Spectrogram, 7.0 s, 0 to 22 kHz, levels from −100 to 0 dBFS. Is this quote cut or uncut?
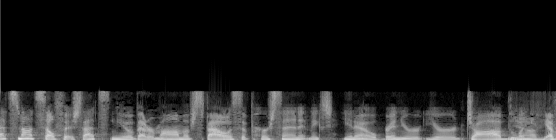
cut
